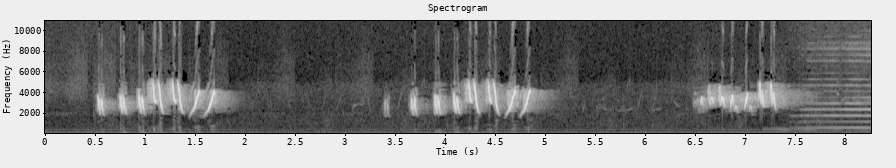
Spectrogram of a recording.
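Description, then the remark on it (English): A Kirtland's warbler sings three loud, bright phrases of rapid chattering notes rising in emphasis, each about a second long with short pauses between, clear over a faint low hum. “The Kirtland's warbler has a bluish gray face and back, a yellow throat, chest, and belly, black stripes down its sides, and white crescents above and below the eyes.”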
